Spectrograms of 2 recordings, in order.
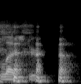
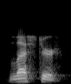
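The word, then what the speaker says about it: Leicester: It's Lester. Wait, say it again. Sorry. One more. One more time. Lester. Take out all those other le extra letters and it's just Lester.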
